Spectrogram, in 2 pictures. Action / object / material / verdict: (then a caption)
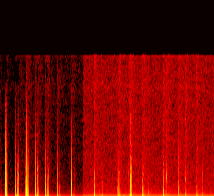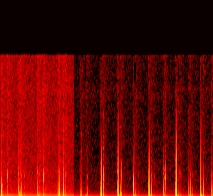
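tap / plastic mini lavalier microphone tapped with a wooden stick / plastic / none. A small black plastic mini lavalier microphone, held in long-nailed fingers, has its capsule tapped about thirty times with a wooden stick. Each tap is a short, dry, bassy knock with almost no ring, sometimes quick and sometimes spaced out, while a faint low hum runs under the middle stretch.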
